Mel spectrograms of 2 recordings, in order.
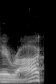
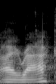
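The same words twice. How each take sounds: First: The word is pronounced close to the original language. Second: The word is pronounced in an anglicized, adapted way. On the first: "more source like pronunciations" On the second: "more adapted, less source like pronunciations"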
